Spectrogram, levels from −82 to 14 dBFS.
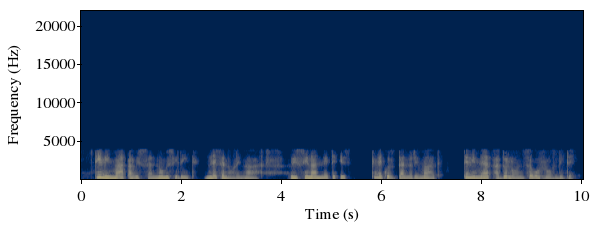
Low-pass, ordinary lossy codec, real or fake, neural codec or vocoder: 7.2 kHz; AAC, 16 kbps; fake; codec, 16 kHz, 1.1 kbps, Voila-Tokenizer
